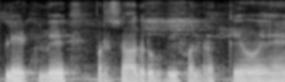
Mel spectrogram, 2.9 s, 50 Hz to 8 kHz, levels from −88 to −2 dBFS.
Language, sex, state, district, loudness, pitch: Hindi, male, Uttar Pradesh, Shamli, -18 LUFS, 95 Hz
